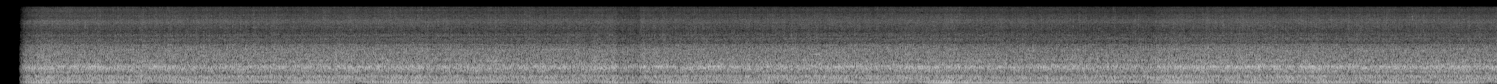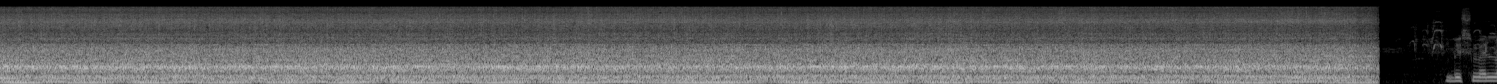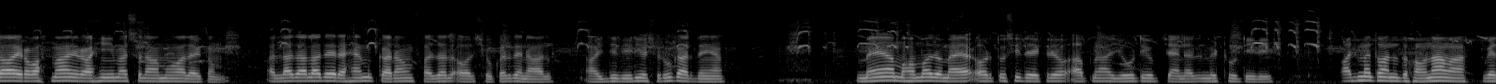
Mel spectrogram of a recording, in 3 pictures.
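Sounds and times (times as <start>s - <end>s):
low uneven throb: 0.2s - 28.8s
tractor engine running: 0.2s - 28.8s.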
